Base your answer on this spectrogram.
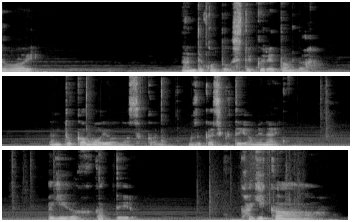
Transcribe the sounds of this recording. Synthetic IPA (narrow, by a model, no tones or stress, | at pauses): joβai | nãnd̪e̞kot̪o̞ːɕi̥t̪e̞kɯ̟ɾe̞t̪ãnd̪a | nãnt̪o̞kamo̞jo̞ːnaso̥kaɲimɯ̟zɨkaɕi̥kɯ̟̥t̪ejo̞me̞nai | kaɡʲiɡakḁkat̪ːe̞iɾɯ̟ | kʰaɡʲikaː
